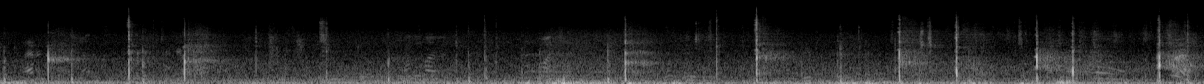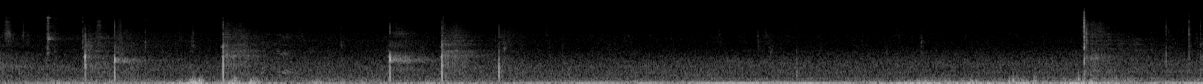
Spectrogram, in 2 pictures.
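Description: Paddles hit plastic balls with sharp hollow pops across several courts.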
